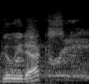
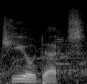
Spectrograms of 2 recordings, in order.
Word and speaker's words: geoducks: Looks like Garrett Long back in for the Evergreen Gooey Ducks. I'm sure glad you told me about that. I would have called them Geoducks.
